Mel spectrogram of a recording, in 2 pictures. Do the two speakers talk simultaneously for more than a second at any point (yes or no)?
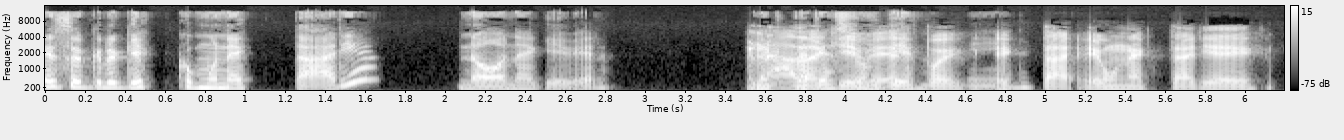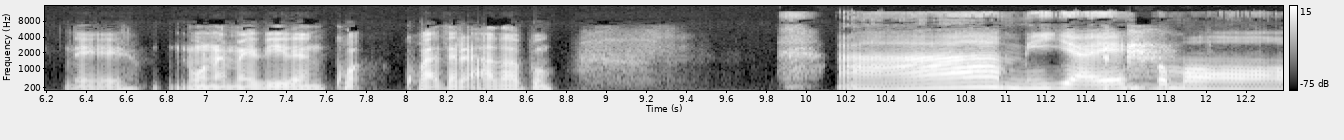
yes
